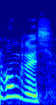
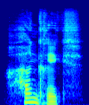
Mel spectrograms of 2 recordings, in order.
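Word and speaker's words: hungrig: It's been hungri. Hungrich. The G in the end is not hungri.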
